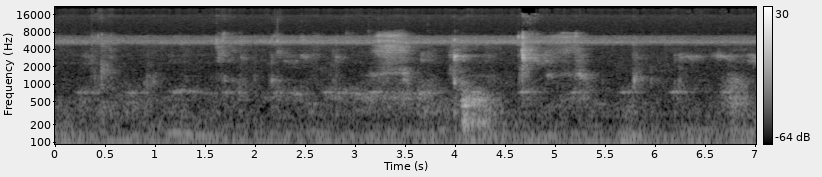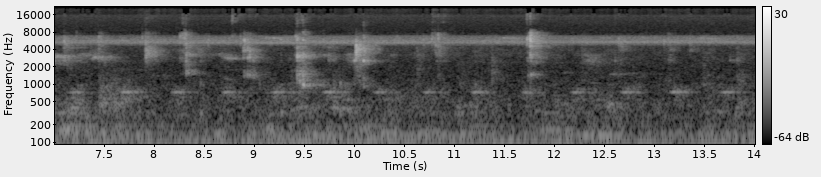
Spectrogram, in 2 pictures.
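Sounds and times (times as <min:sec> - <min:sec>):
crickets chirring: 0:00.0 - 0:14.0
person chewing food: 0:00.3 - 0:14.0.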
